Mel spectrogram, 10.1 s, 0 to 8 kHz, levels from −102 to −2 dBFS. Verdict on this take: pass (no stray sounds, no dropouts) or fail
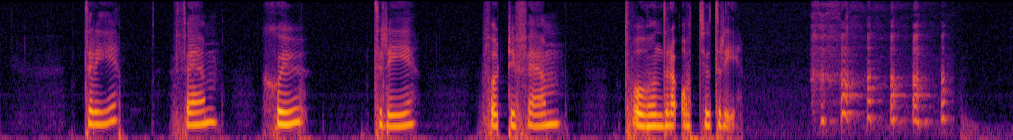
fail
